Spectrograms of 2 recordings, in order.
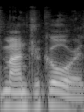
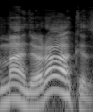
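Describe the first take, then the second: First: The name is said as Man-dra-go-ras. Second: The name is said as Man-da-ra-gas. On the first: The speaker calls it right. "It's Mandragoras" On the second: The speaker calls it wrong. "I'm not even pronouncing that right"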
